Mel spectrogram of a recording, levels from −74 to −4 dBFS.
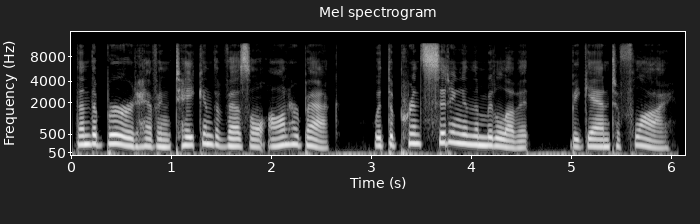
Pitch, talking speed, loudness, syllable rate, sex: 200 Hz, 195 wpm, -17 LUFS, 5.4 syllables/s, female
